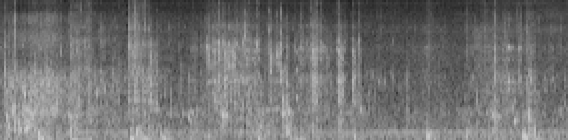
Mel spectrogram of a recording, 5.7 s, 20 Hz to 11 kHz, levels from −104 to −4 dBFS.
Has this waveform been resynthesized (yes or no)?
no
